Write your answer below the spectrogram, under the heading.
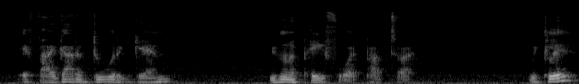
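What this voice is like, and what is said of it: Bad tough-guy New York accent. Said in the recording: “Some tough guy talk and a bad New York accent?”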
